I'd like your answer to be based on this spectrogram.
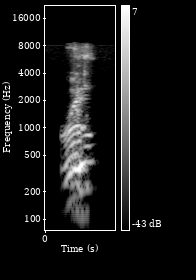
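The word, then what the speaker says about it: Roux: What's the name? Rue? – You can pronounce it R-O-U. It's kind of Creole-ish of sorts.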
